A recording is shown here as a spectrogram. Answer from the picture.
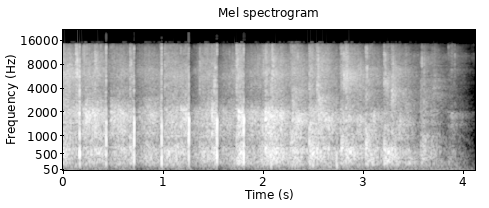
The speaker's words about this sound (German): Insofern großen Applaus an die Menschen da hinten, die das alles möglich machen.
